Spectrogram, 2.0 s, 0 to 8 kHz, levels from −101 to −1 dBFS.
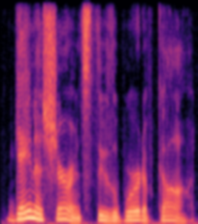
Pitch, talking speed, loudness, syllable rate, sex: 160 Hz, 210 wpm, -17 LUFS, 5.8 syllables/s, female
